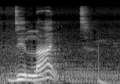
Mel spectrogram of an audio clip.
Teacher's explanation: Different types of meter include iambic, an unstressed syllable followed by a stressed syllable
